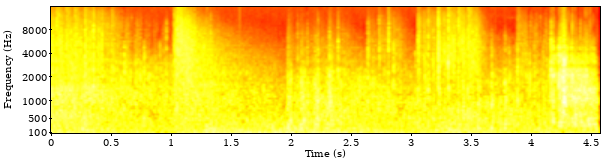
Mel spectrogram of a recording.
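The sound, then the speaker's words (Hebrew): Heavy tank gunfire and explosions as tanks are ordered to fire on and destroy enemy forces: a loud, continuous low rumble punctured by several sharp booming blasts at irregular intervals, with no voices. “משנה ושלוש, כאן טייגר, השמידו אותם, שימו לב לא לראות לכיוון שלנו.”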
